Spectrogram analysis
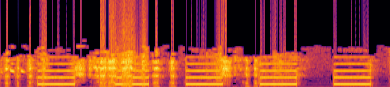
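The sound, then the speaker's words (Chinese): A listener's phone call drops and the line goes dead: a steady low busy tone pulses on and off about five times in an even rhythm, with a voice talking over the first few beeps. “好了，电话又没了。”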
